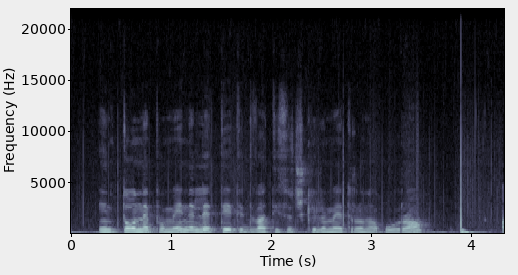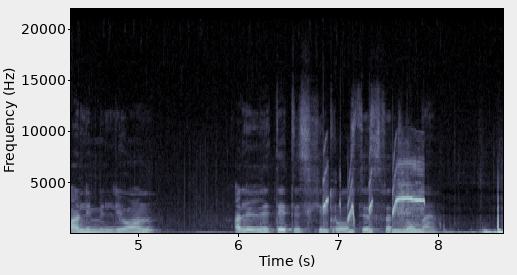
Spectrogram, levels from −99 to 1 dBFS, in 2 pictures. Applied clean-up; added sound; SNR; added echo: none; Crackle + Scratching (performance technique); 2 dB; none.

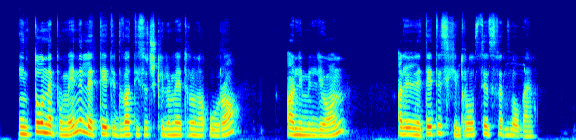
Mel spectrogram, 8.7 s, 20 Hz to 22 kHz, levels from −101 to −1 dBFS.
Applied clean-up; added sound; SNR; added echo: neural mask model DeepFilterNet 3.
